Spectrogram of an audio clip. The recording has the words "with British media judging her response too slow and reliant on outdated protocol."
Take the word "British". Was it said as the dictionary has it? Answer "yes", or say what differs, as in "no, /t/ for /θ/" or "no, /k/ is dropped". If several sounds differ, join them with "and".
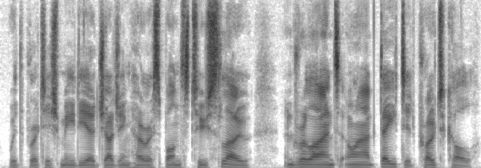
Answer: yes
